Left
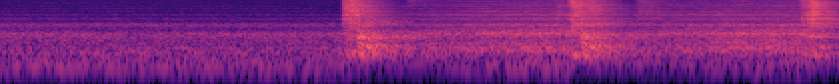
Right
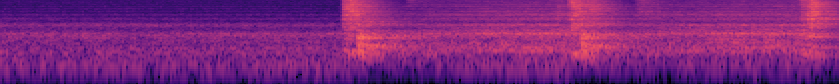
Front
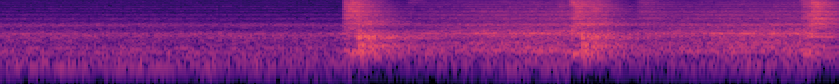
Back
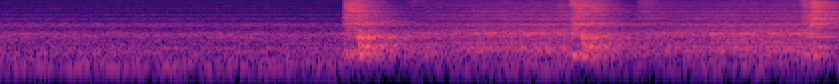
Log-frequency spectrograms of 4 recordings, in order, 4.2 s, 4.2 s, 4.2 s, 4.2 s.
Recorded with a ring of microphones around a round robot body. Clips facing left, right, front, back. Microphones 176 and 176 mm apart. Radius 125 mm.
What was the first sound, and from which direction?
Chopping, 90° right.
